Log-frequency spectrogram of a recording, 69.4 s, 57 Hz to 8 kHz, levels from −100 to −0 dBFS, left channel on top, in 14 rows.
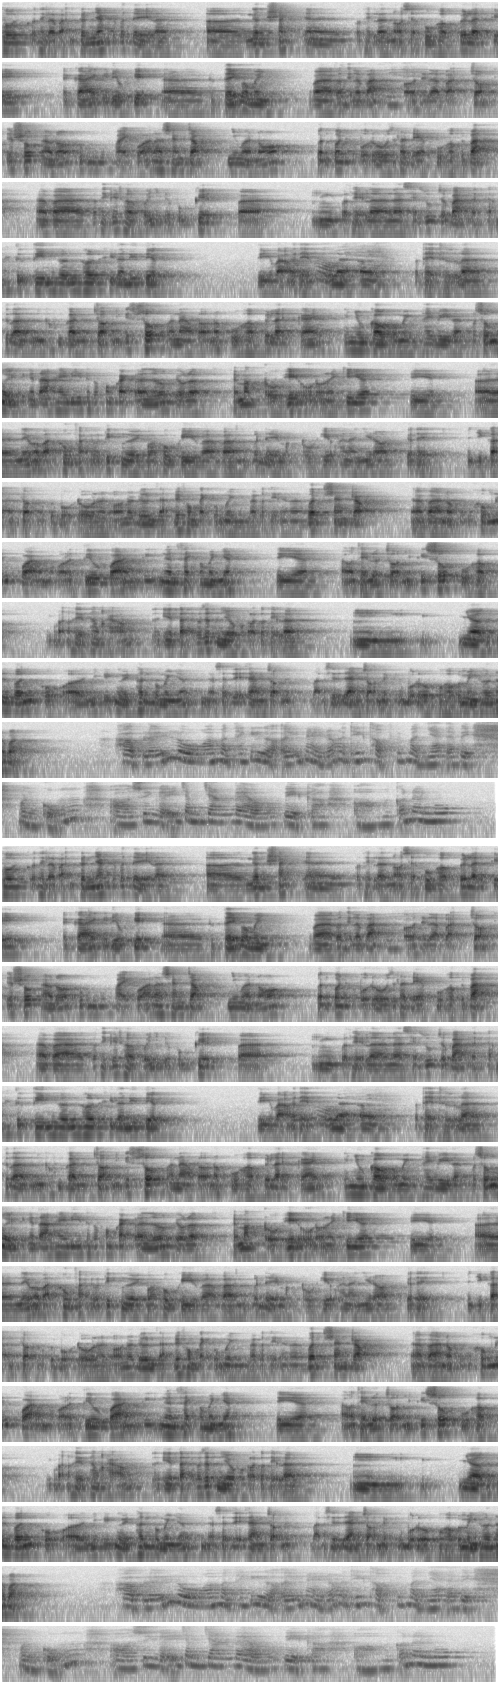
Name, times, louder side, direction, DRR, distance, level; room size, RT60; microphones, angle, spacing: voice 1, 0.0-1.7 2.0-5.1 5.7-7.6 8.0-8.7 9.0-11.9 12.2-12.7 13.1-14.7 15.2-15.7 16.0-17.0 17.2-17.5 18.0-21.4 22.4-23.6 24.1-31.7 32.1-33.4 33.8-34.1 34.5-38.6 38.9-39.0 39.6-43.3 43.8-46.9 47.4-47.7 48.0-49.5 50.1-52.6 53.1-53.9 54.2-59.7, equal, 20° right, 4 dB, 0.9 m, -27 dB
voice 2, 8.3-9.2 22.7-23.7 60.7-69.0, left 2 dB, 50° left, 7 dB, 0.7 m, -37 dB
11.5 x 9.1 x 2.9 m, 0.80 s
head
